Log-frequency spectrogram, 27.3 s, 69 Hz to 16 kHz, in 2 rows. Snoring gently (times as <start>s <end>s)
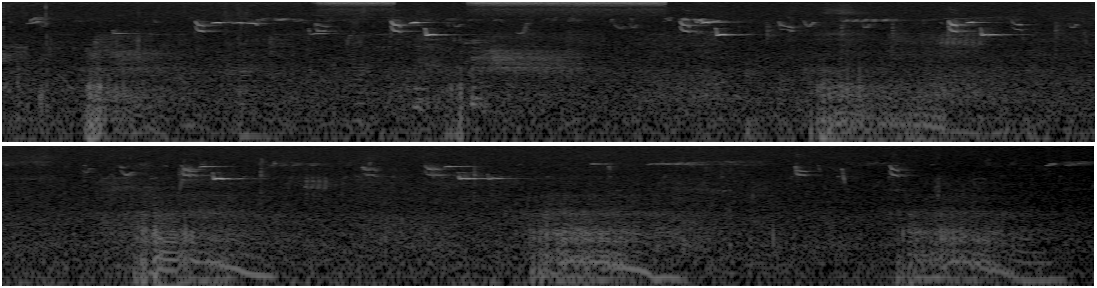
1.0s 3.3s, 10.0s 12.5s, 15.0s 17.2s, 20.2s 22.6s, 24.8s 27.1s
